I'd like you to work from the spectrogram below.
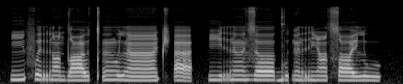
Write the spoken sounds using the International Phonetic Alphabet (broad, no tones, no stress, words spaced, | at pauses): ĩfərũ dˤaʊ̯tʼə̃ːʊ̯ lãːt͡ʃʼa | irə̃ː zʌːɡuɗə̃rĩː sˤə˞ɪ̯lu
